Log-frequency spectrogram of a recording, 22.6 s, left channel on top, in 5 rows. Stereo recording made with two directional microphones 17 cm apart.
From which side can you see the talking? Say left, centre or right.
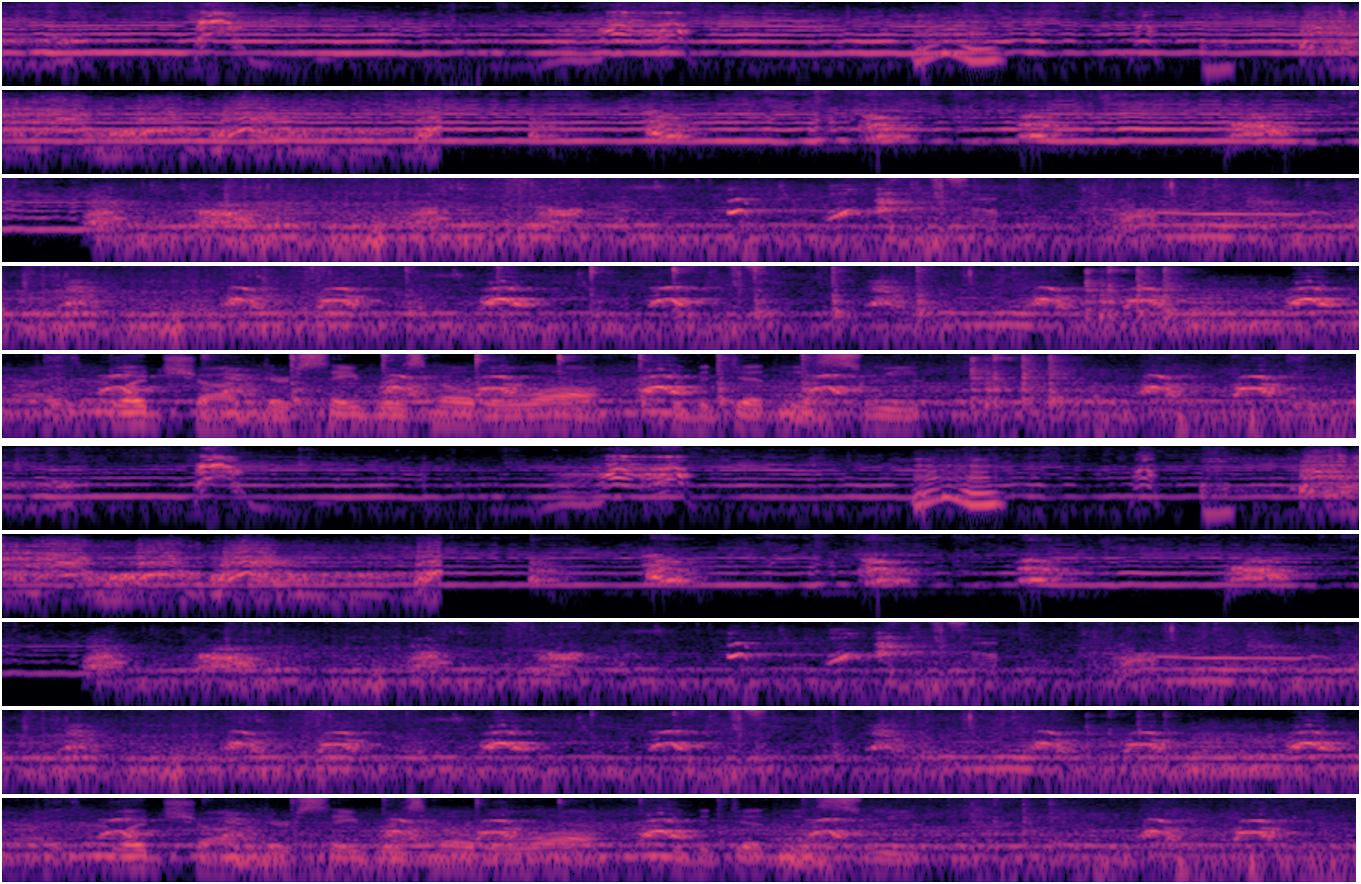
left.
